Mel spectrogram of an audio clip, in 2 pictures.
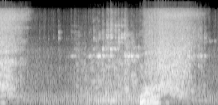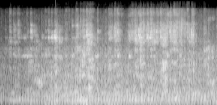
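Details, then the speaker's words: Poulan Pro chainsaw that had sat a long time, being tuned after getting it to start: snaps up to a high clean scream and back to idle with no bogging after turning the high-speed screw up; normal running. "hey sounds pretty good but you got a little hesitation so turning the high up"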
